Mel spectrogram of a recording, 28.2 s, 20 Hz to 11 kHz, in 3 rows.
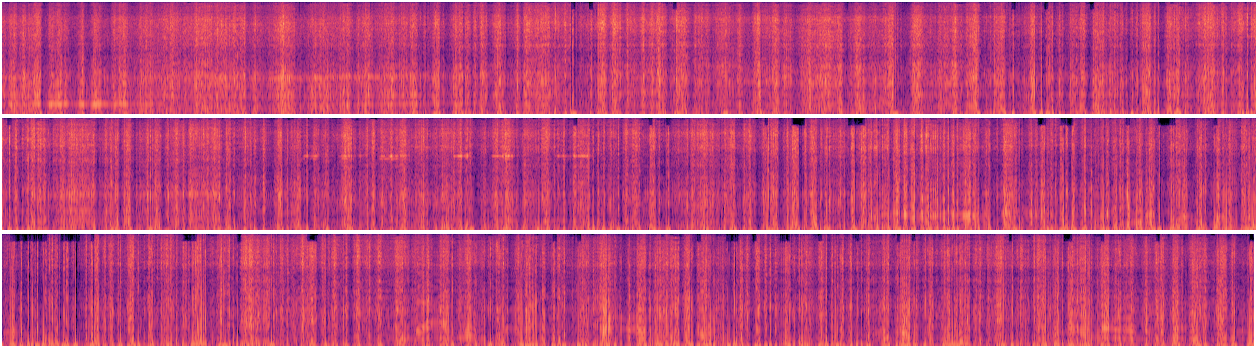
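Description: KTM Duke 390 motorcycle riding at road speed: engine noise buried under heavy wind rush on the camera's microphone, growing louder about halfway through.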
